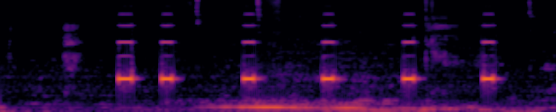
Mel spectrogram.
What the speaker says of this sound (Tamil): டைமர் ஸ்டார்ட் பண்ணிடலாம்.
